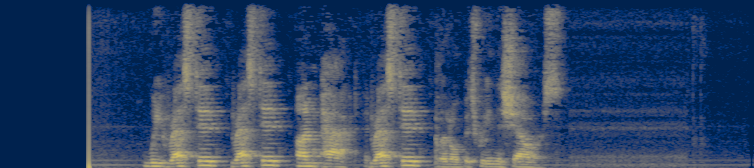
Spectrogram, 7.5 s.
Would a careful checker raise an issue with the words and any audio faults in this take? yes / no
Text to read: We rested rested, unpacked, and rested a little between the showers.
no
